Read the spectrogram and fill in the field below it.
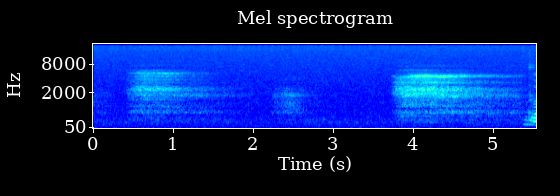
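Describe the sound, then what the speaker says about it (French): Slow breathing while a yoga pose is held: two long airy exhales, one short breath between them, heard close and soft against a quiet room. "Encore 2 respirations."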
